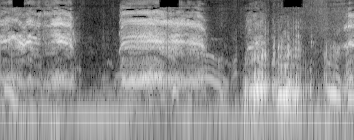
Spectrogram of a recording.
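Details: Common warthog in Kruger National Park screaming as a leopard tries to kill it, the screams drawing male lions nearby; harsh, harmonic-rich screams in three bursts of roughly a second each, with excited human speech over them.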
